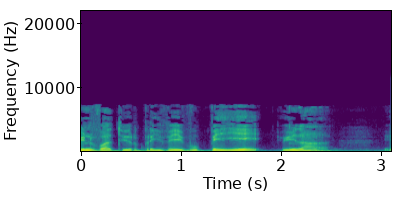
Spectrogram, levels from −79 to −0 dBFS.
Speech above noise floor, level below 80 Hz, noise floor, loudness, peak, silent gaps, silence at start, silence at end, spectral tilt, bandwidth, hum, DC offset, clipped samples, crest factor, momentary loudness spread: 24 dB; -36 dBFS; -38 dBFS; -16 LUFS; 0 dBFS; none; 0 s; 0 s; -7 dB/octave; 7.6 kHz; none; under 0.1%; under 0.1%; 16 dB; 7 LU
